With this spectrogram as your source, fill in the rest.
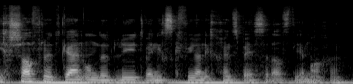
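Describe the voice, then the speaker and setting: This man's voice has a dark, mellow tone and is somewhat breathy, with audible room echo around it. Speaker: podcast host. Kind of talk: casual chat.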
